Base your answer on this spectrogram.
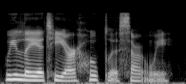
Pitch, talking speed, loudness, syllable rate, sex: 190 Hz, 195 wpm, -15 LUFS, 6.6 syllables/s, female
